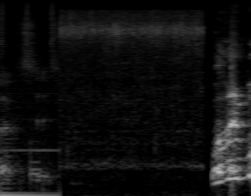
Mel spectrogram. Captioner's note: bathtub sounds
